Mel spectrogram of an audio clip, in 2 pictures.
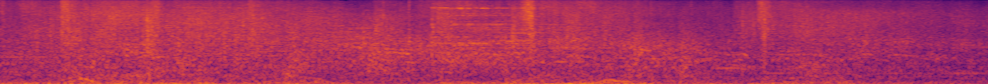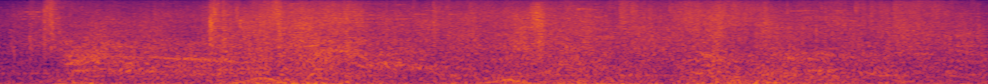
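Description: Game battle sounds clash and crackle.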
